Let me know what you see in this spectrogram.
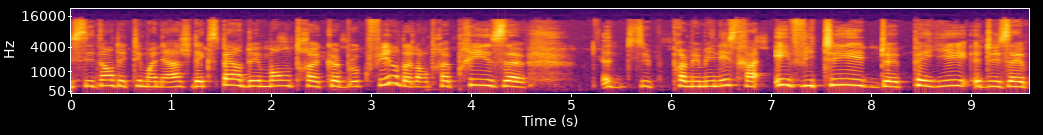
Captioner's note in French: voix de l'interprète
